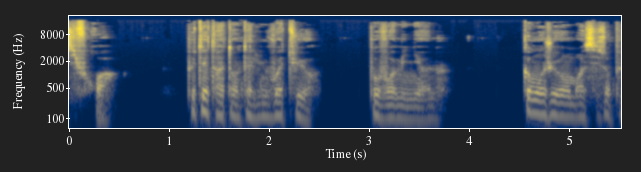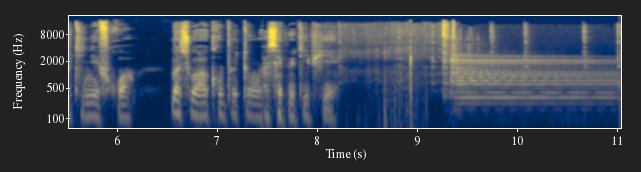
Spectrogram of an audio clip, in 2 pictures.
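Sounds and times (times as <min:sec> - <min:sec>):
speech: 0:01.2 - 0:03.8, 0:04.6 - 0:09.0
clock ticking: 0:09.3 - 0:11.0.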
